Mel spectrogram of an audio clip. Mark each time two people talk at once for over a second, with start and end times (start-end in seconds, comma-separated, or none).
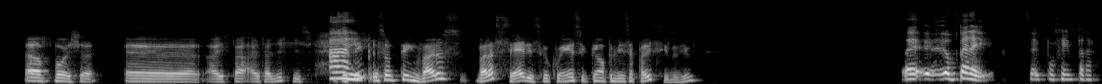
none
